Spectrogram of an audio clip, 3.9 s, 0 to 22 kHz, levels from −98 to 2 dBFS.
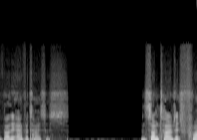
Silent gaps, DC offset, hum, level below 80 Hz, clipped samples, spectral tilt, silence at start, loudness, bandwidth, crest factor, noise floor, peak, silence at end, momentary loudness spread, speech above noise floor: none; under 0.1%; none; -54 dBFS; under 0.1%; -6 dB/octave; 0 s; -26 LUFS; 14 kHz; 22 dB; -78 dBFS; -6 dBFS; 0 s; 18 LU; 52 dB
